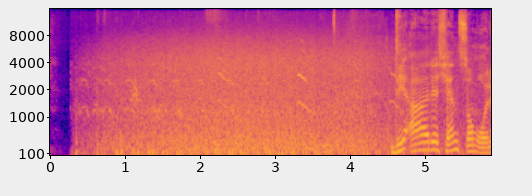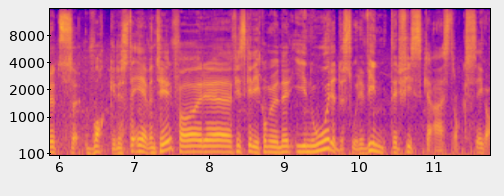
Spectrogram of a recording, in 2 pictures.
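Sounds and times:
ocean surf of breaking waves: 0.3s - 11.7s
speech: 4.6s - 11.7s.

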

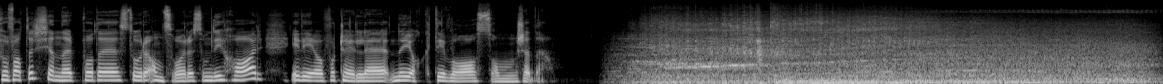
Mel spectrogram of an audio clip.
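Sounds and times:
speech: 0.0s - 5.6s
old military vehicle engines rumbling and revving in Grünerløkka, Oslo: 6.1s - 11.6s.

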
